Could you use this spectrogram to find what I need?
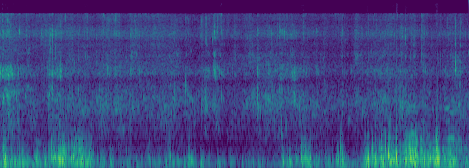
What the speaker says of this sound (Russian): Такой вот катер.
